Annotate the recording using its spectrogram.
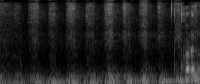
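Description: Serrated kitchen knife sawing back and forth into a lime's peel: a quick run of short rasping strokes, about seven a second.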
